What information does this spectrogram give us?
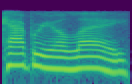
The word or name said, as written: cabriolet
